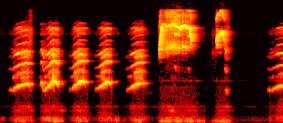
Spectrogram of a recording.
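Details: Don, a baby monkey, calling out with a run of five evenly spaced, tonal, slightly wavering cries, then a long raspy scream and a shorter harsh burst before one more cry.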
